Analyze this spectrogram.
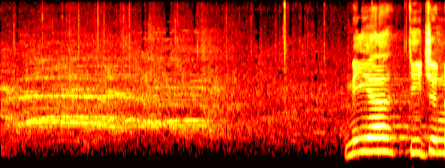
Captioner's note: attendees cheering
